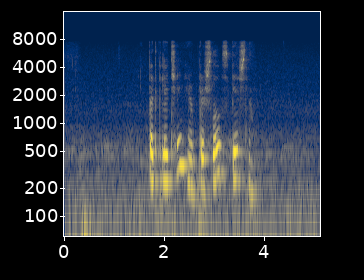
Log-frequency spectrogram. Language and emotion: Russian, positive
